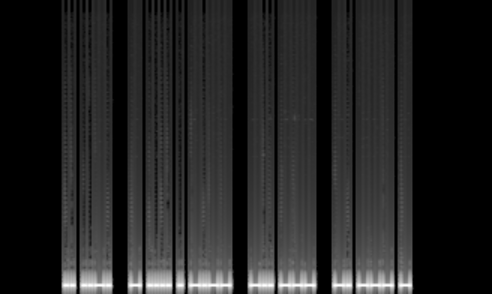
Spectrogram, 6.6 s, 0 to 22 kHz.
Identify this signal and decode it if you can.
Morse code, heard as a keyed tone, about 30 wpm, 700 Hz. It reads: IF THEY DO NOT
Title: Sets of 4 Words 30wpm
